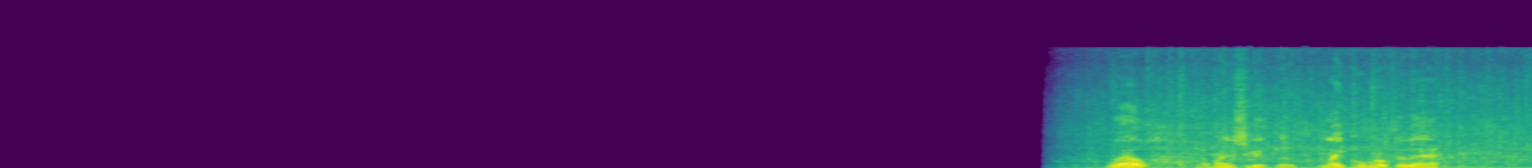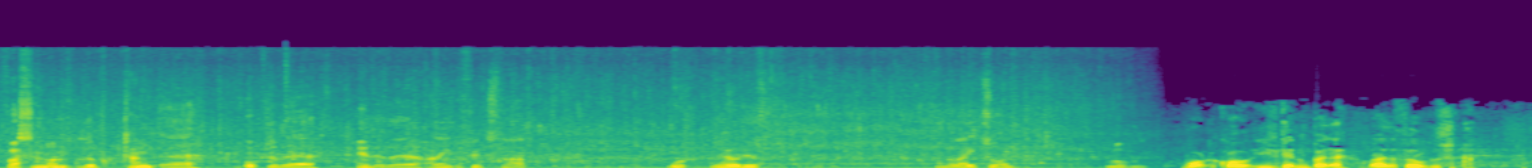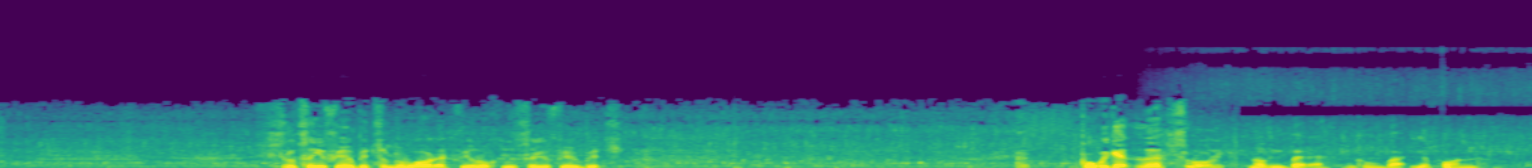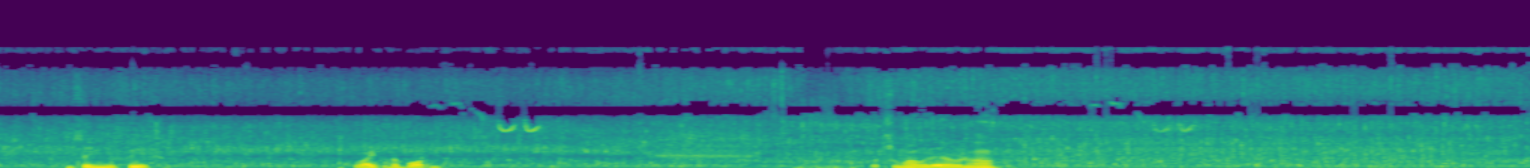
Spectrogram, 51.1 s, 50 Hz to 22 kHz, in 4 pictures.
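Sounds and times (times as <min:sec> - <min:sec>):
pond water trickling: 0:08.7 - 0:51.0.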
